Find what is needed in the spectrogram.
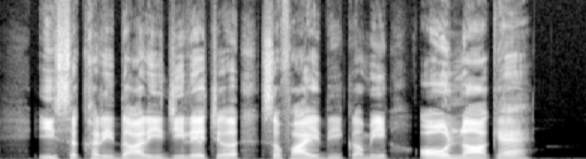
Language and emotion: Dogri, disgusted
